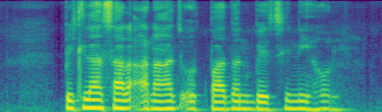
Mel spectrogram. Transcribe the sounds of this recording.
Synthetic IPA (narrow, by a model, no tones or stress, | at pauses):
pikʰlasala̰nad͡zut̪̚pad̪ənbesiniɦol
